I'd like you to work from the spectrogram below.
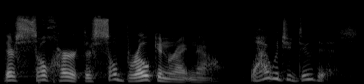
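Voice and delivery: hurt prayer sinking to near silence; broken plea to God. Retold or imitated. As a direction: ask God why, barely holding together. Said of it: "absolute anger at God".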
